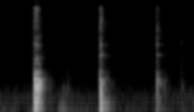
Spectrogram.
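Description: Three deep, throaty burps in a quiet room, each a short low rumbling release of swallowed gas.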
